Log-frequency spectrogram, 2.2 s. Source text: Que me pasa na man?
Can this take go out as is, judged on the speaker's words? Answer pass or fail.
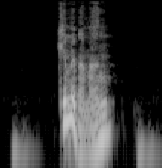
fail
